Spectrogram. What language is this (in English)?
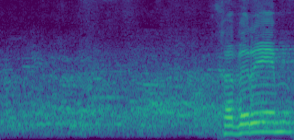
Hebrew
